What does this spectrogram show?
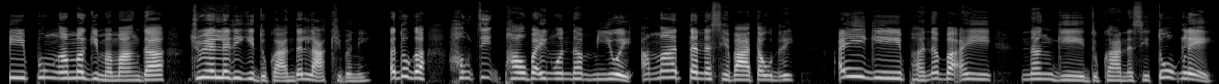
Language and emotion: Manipuri, angry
